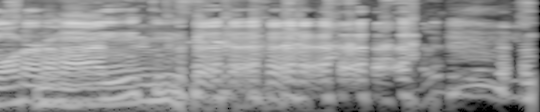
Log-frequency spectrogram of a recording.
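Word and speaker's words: Mörön: Sadly, it's pronounced Moron.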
